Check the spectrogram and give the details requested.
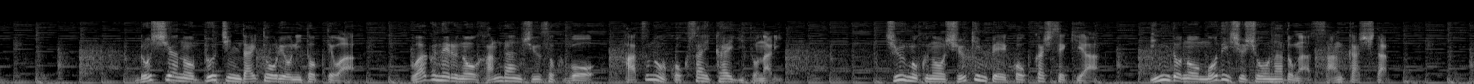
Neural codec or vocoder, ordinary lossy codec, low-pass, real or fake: none; none; none; real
